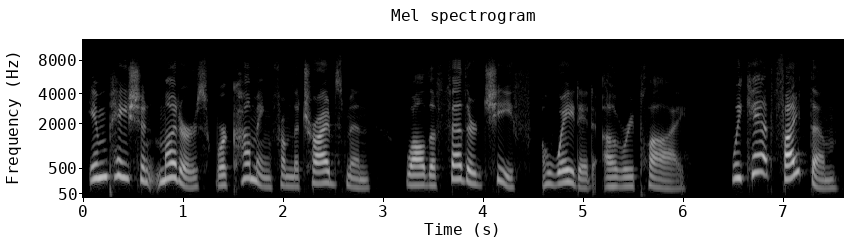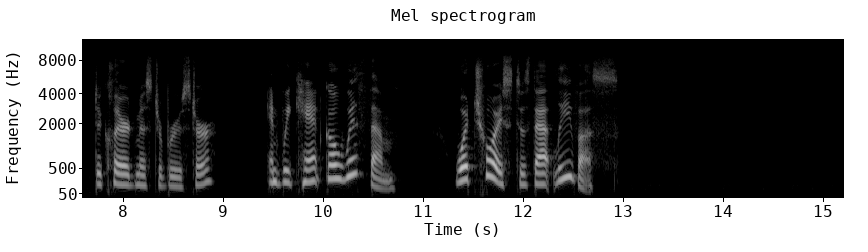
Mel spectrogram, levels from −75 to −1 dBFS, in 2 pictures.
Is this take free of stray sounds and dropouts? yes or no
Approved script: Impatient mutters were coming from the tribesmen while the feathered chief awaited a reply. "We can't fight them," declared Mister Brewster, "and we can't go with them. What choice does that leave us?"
yes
